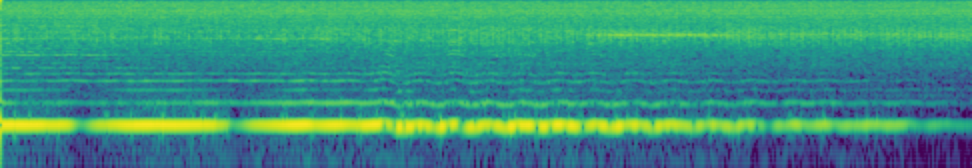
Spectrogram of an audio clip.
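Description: A single held low musical note with overtones, like a hummed or droning pad, wavering slightly in pitch and fading out near the end.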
